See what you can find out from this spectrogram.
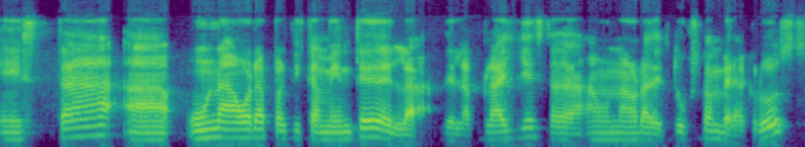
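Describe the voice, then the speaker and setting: An ordinary speaking voice at a moderate pace, with hardly any pauses and ordinary pitch variation. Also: man, medium pitch for a man. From Mexico, Tlaxcala. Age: 20s. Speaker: computer engineer and amateur photographer. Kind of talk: interview.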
